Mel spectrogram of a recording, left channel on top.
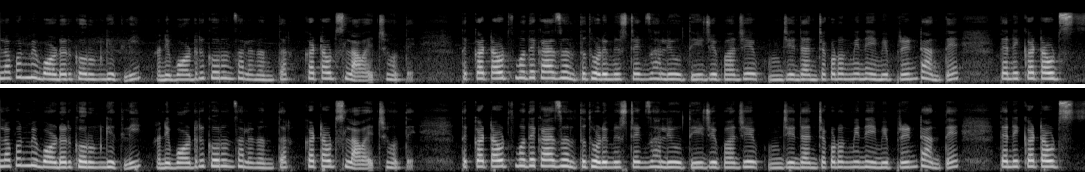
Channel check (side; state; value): both; normal; correlation 0.44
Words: पण मी बॉर्डर करून घेतली आणि बॉर्डर करून झाल्यानंतर कटआउट्स लावायचे होते. तर कटआउट्समध्ये काय झालं तर थोडी मिस्टेक झाली होती. जे ज्यांच्याकडून मी नेहमी प्रिंट आणते त्यांनी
